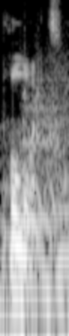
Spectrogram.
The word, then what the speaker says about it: Poloids: Because I heard I first heard pool boys like you know uh boys who work at the pool and you know more like Polaroid.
